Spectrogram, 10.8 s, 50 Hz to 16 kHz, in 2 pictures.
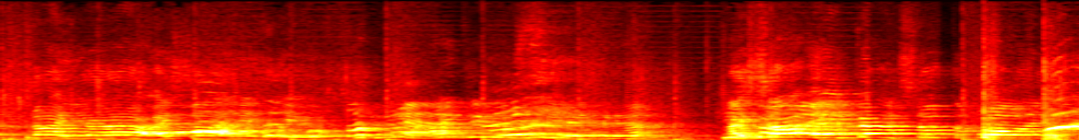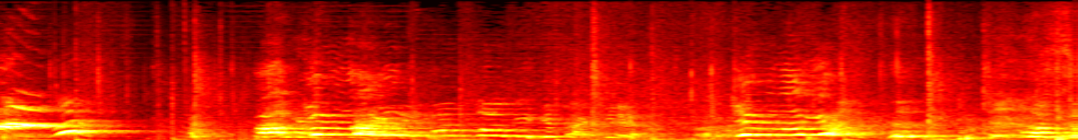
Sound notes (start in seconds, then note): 0.8 laughing; 5.3 laughing and screaming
